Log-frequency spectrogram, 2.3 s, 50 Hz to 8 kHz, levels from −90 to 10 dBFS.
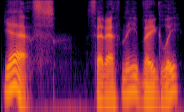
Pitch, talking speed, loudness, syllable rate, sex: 100 Hz, 105 wpm, -18 LUFS, 3.9 syllables/s, male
